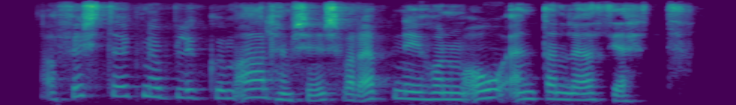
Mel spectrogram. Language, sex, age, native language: Icelandic, female, 30-39, Icelandic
